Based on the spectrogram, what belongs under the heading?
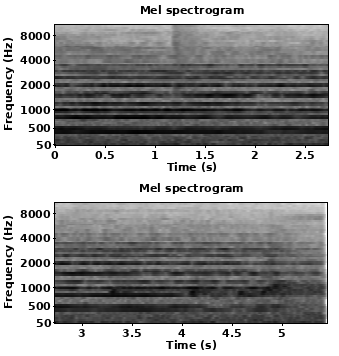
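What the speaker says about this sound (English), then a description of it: "Oh, I heard that ambulance, and I was like, I hope that's a cop." A sustained horn-like tone holds loud and steady on a downtown Toronto street at night, fading slightly over five seconds above a noisy traffic background.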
